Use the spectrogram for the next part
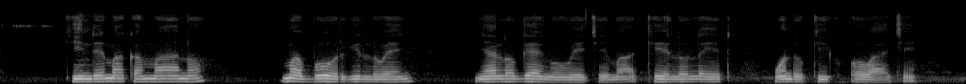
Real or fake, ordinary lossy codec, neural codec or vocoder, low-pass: fake; none; codec, 44.1 kHz, 7.8 kbps, DAC; none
